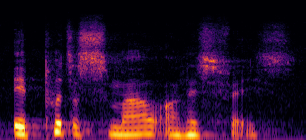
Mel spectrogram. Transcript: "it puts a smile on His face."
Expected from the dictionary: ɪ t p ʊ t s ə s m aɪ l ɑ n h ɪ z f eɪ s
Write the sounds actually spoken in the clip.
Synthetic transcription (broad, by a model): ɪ t p ʊ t ə s m aɪ l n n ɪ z f eɪ s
